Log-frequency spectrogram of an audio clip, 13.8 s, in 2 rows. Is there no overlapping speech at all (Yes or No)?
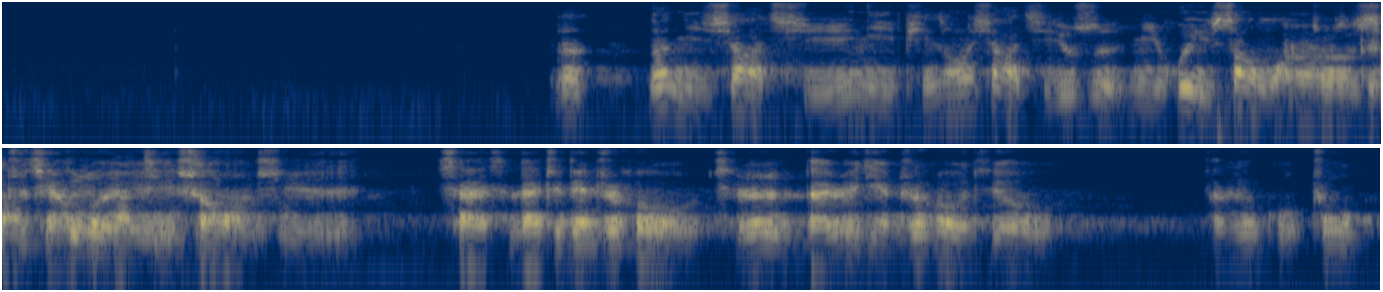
No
